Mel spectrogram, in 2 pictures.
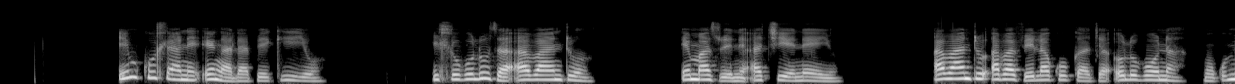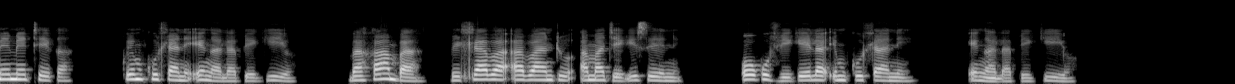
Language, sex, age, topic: North Ndebele, male, 36-49, health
